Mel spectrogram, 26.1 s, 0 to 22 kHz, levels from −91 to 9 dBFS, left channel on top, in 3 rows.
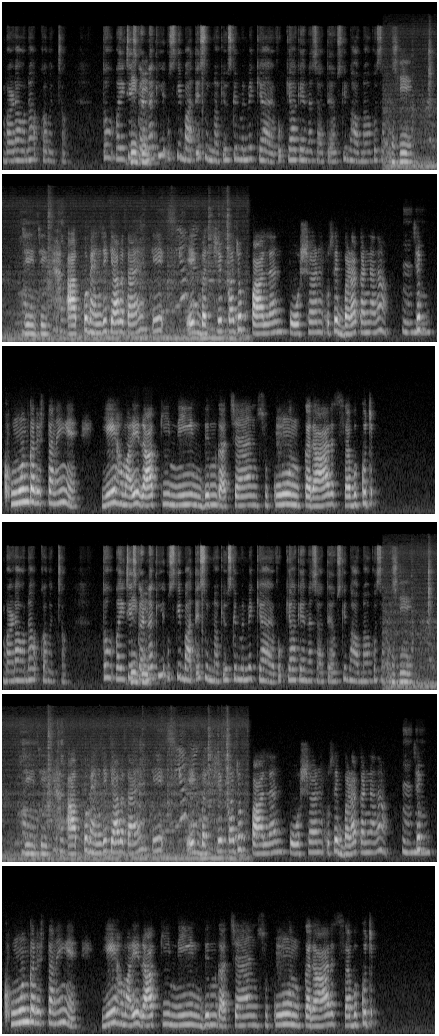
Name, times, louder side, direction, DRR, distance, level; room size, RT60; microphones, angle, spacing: voice 1, 0.0-1.3 2.0-8.2 9.0-10.0 16.7-17.3, right 3 dB, 45° right, 0.9 m, -32 dB
voice 2, 2.6-2.9 7.8-8.2 9.1-11.9 12.4-16.4 17.0-17.1 17.4-18.9 19.4-22.5 22.8-24.8, left 3 dB, 20° left, 0.5 m, -22 dB
sound 1, 7.6-13.6, equal, 70° right, 1.5 m, -35 dB
6.4 x 3.2 x 5.2 m
head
